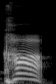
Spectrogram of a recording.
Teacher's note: जब कहेंगे खा तो गले से तेज आवाज निकालनी पड़ती है थोड़ी ज्यादा मेहनत लगती है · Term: महाप्राण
